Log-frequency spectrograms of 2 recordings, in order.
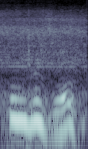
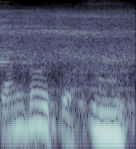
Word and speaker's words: Tengboche: ओह Actually, real name is Tingboche. तिम्बूचे. ओह People pronounce Tengboche.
